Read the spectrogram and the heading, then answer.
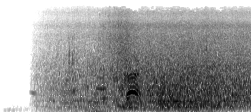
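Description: Sea waves wash against the beach at the resort town of Mati, near Athens, Greece, in a steady, hissing rush that swells gradually and holds, moderately loud, with no voices over it.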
